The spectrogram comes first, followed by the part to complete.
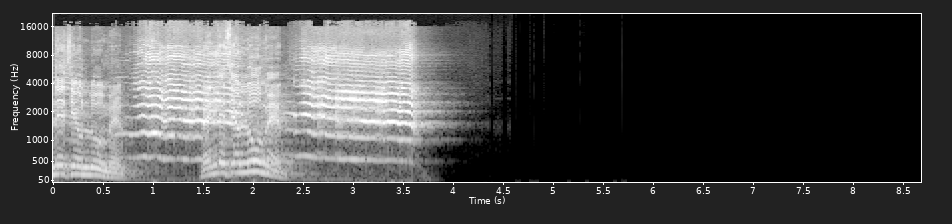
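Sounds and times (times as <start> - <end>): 
speech: 0.0 - 0.9, 1.5 - 2.5
baby wailing: 0.4 - 4.1.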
